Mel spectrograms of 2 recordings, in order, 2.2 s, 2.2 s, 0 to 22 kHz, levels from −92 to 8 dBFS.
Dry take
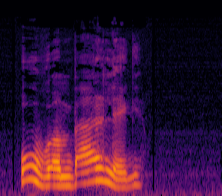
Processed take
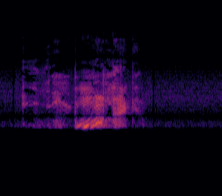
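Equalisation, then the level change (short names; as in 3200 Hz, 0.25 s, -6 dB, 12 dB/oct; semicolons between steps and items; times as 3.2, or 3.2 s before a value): brick-wall FIR high-pass 1700 Hz; LPF 4300 Hz 12 dB/oct; fixed phaser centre 2200 Hz, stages 6; +10.0 dB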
